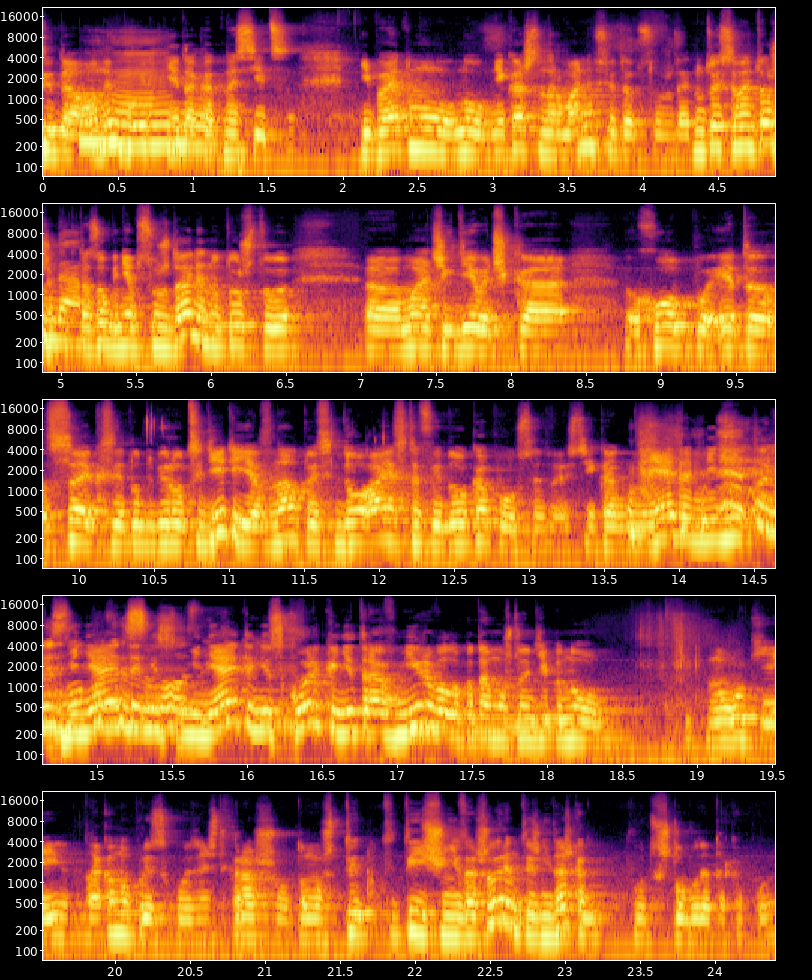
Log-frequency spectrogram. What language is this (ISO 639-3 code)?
rus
